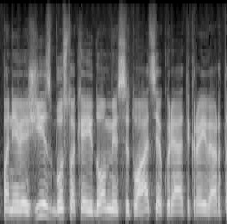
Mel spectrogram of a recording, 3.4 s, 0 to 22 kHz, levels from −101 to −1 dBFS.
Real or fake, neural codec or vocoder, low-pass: real; none; 19.8 kHz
